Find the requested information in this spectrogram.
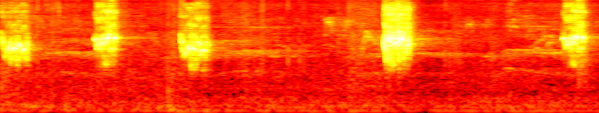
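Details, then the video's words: Australian budgerigar chirping in an aviary: short, sharp high chirps repeated about every half second, then a pause before two louder chirps, over a quiet background. "Australian Budgie parrot sounds | Budgie parrot chirping sounds"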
